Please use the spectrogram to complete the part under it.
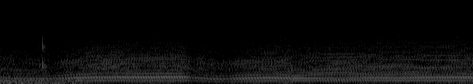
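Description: A race car engine on a qualifying lap in NASCAR Heat 3, a loud, steady droning roar whose pitch dips briefly as the car lifts through a corner, then rises again.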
